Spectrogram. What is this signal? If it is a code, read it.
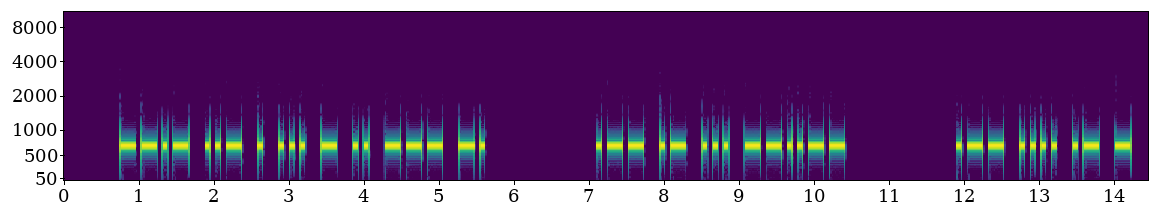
Morse code, heard as a keyed tone, about 17 wpm, 700 Hz. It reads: QUESTION WAS, WHAT
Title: 3x Word-Spacing - Sentences from Top 400 Words - 17wpm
